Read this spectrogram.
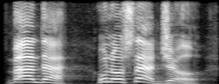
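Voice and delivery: high, thrilled call to the gang; excited shout. A narrator's reading. Cicin announces a hostage to the gang, excited high shout. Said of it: "si eccitò Cicin".

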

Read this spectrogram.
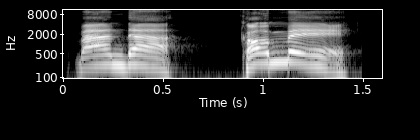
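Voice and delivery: put-on high, loud boyish rallying cry; rally the gang like a small captain; kid leader's call. Cicin calling his gang to dive, high and loud.

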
